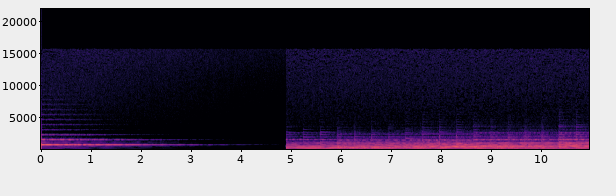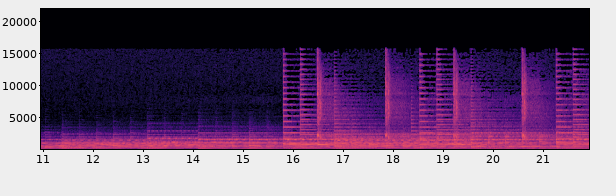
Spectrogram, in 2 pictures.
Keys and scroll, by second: 21.6 ctrl+alt+shift+e.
